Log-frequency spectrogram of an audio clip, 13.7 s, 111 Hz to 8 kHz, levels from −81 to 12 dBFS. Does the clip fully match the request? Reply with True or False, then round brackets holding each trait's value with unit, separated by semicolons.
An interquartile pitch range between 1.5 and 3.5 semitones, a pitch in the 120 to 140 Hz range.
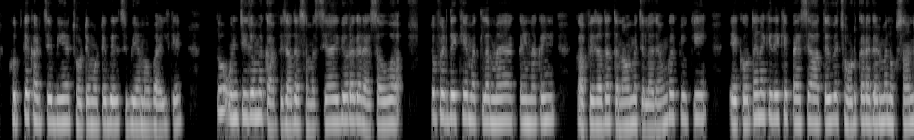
False (2.5 semitones; 195 Hz)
